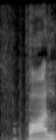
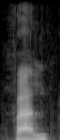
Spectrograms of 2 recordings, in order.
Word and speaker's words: FAL: Fal gun. How do you say it? Fal? I will call it Fal gun.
